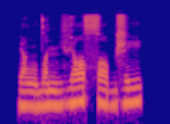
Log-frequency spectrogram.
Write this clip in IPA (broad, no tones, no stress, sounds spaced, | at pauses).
e ŋ dˤ e nʲ v i sˤ i b ʐ i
